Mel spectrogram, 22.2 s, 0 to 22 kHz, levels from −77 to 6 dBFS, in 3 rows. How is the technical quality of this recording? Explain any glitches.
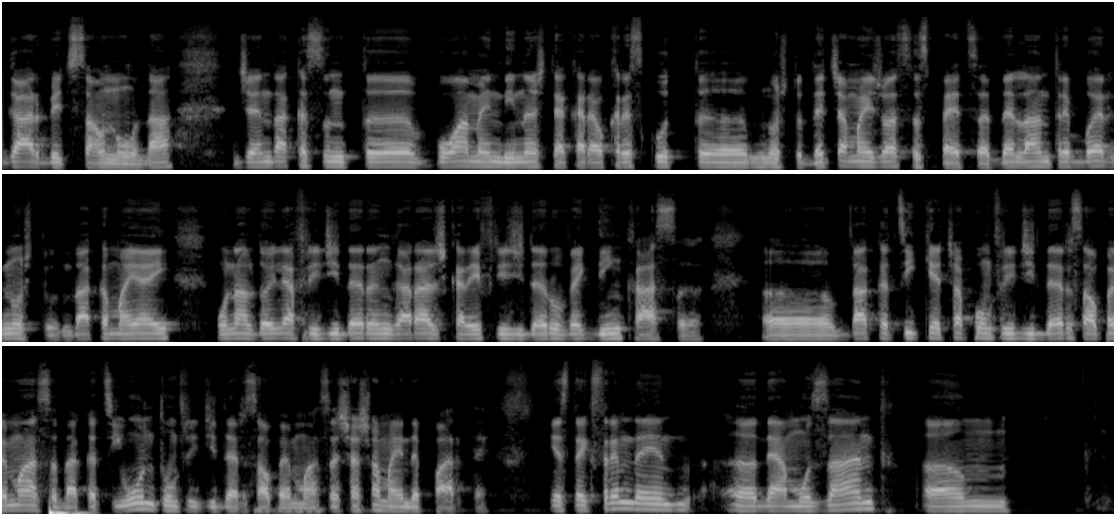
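A single glitch mars the speech. At 15.14 s a deep phantom power thump lands, peaking near about -3 dBFS and dying away within roughly 50 ms, gone by 15.36 s. Switching the supply on a live input sends a voltage step through the coupling capacitors.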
